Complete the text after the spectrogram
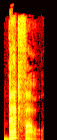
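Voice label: "batfowl", British English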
